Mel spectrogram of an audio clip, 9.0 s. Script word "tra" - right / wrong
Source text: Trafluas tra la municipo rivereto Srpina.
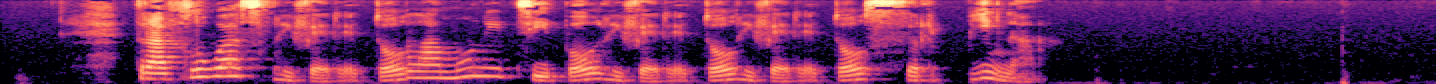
wrong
